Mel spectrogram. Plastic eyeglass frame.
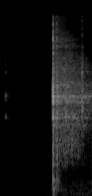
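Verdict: Cheap.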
